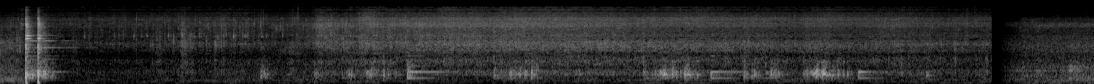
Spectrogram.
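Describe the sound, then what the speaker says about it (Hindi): Garlic-ginger paste with green chilli paste sizzles steadily in a hot pan, a continuous bright frying hiss with occasional stirring clinks, a sharp clatter at the start and a brief cut near the end. "अब इसमें लहसुन अदरक का पेस्ट, हरी मिर्च का पेस्ट ऐड करेंगे"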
